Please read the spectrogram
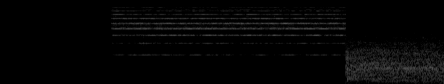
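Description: Silence, then about a second in a steady high-pitched ringing tone starts, holds without change and cuts off suddenly near the end, leaving faint room tone.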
